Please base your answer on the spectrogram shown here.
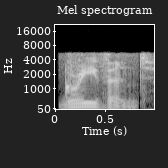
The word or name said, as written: grievant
